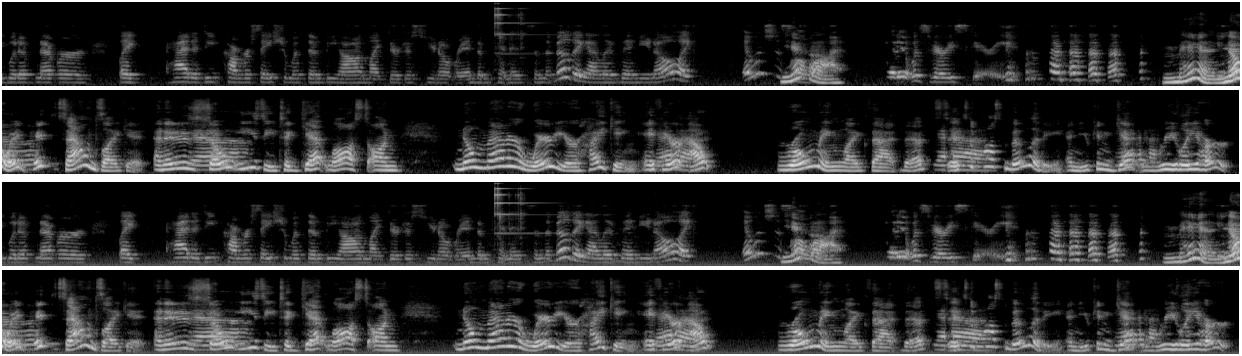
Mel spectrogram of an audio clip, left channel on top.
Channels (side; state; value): right; noise; hum, 28 dB below the sound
